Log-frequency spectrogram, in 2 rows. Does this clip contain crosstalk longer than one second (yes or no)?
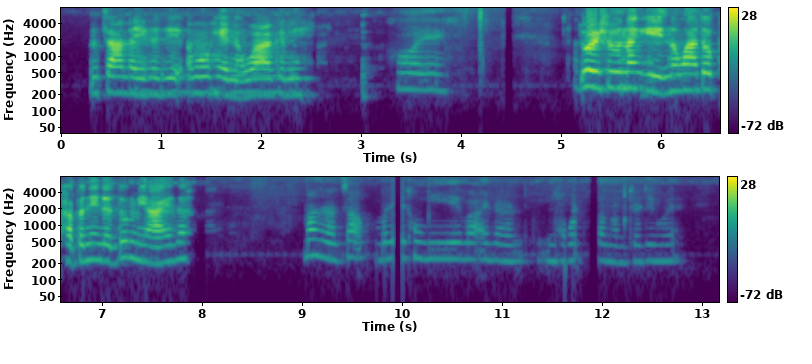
yes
